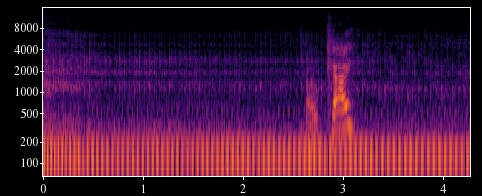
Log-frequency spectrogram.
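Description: A 2026 BMW R1300R motorcycle engine idles with a steady, low, pulsing thrum throughout, close by, with a short rise in revs near the end and a brief spoken word over it.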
